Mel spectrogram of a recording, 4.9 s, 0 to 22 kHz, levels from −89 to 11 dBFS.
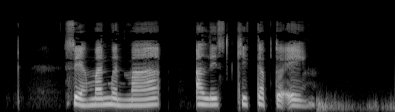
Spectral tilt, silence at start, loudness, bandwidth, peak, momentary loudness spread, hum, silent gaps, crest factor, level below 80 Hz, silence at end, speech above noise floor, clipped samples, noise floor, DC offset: -5.5 dB/octave; 0.85 s; -22 LUFS; 11.5 kHz; -4 dBFS; 10 LU; none; none; 20 dB; -64 dBFS; 0.85 s; 45 dB; under 0.1%; -66 dBFS; under 0.1%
